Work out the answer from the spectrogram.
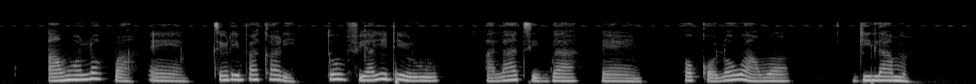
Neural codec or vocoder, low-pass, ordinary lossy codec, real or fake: none; 7.2 kHz; none; real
